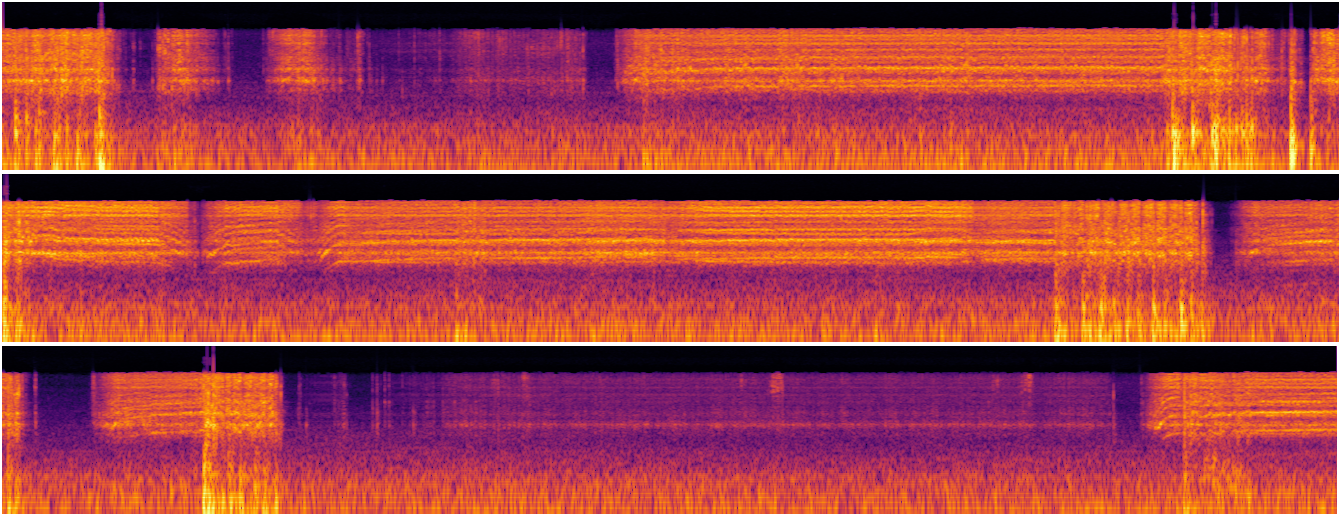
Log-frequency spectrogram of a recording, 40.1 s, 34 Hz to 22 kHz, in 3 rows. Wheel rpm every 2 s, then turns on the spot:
120, 20, 10, 140, 210, 210, 150, 160, 160, 210, 210, 210, 160, 80, 140, 10, 20, 20, 20, 130.
26-28 30-38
